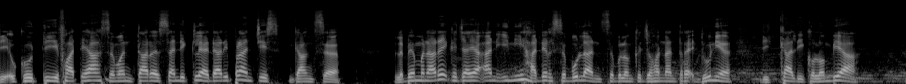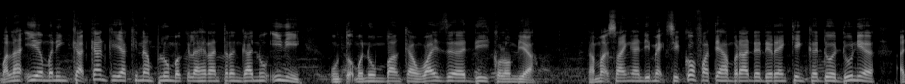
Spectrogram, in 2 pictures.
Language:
Malay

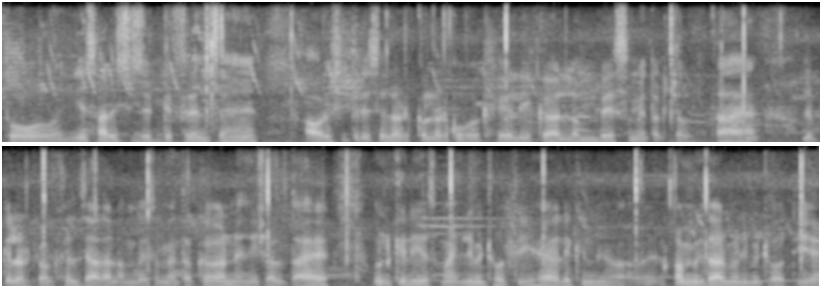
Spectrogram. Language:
Urdu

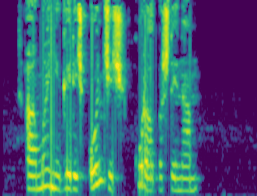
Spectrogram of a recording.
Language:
Mari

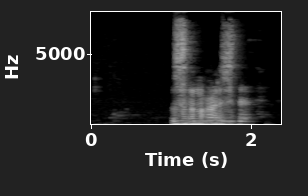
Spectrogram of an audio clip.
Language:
Kabyle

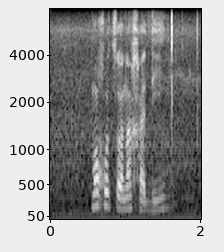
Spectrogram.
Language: Tswana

